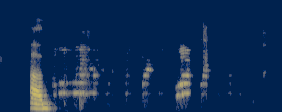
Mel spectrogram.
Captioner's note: background chatter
